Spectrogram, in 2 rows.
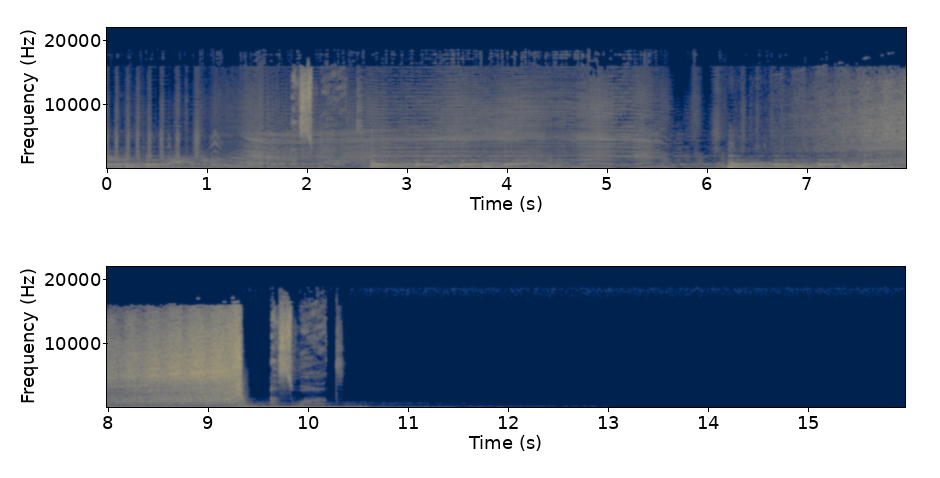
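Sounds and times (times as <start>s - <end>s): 
trailer intro music: 0.0s - 12.6s.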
